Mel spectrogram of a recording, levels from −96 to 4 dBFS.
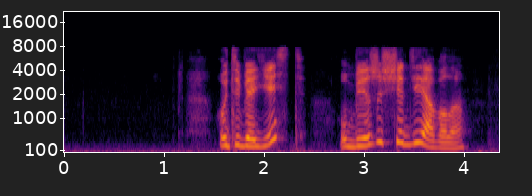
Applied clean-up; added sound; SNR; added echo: none; none; none; none.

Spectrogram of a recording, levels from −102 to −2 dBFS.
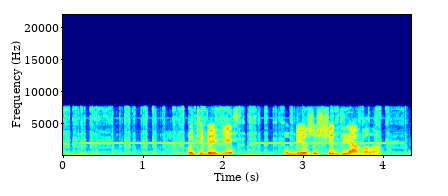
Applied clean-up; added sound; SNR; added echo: none; Bell + Printer; 16 dB; none.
